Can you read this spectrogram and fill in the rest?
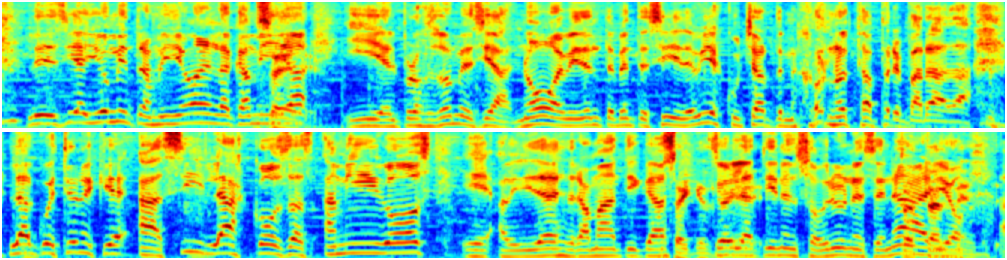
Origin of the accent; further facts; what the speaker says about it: Tarija, Bolivia; soñadora de Tarija, Bolivia.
